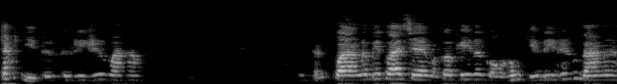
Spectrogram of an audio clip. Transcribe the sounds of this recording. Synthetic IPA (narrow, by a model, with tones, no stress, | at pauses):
t͡ɕa˦˥k̚zi˨˩t̪ɨ˧t̪ɨ˧ɗi˧zɨ˦˥ək̚maː˧hə˧wŋ͡m | t̪ʰa˨˩ŋkwaː˧nɔ˨˦ɓi˦˥ət̚laː˨˦jsɛ˧maː˨˩kɔ˨˦xi˧˦nɔ˨˦ko˨˩nhə˧˦wŋ͡mt͡ɕḭ˧˨wɗi˧zɨ˦˥k̚t̪aː˧nɨ˧˦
